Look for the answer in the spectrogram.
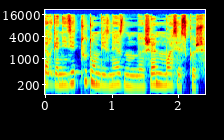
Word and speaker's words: Notion: Alors, L'outil Notion, alors ça s'écrit Notion, N-O-T-I-O-N, bon je le dis à l'anglaise quoi, mais l'outil Notion, euh, c'est un outil qui peut parfois être compliqué à prendre en main dès le départ.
